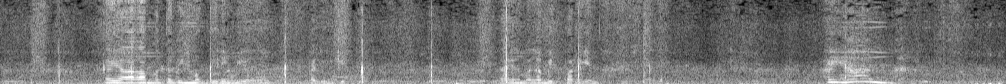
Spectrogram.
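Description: A young woman speaks close to the microphone, calmly.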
